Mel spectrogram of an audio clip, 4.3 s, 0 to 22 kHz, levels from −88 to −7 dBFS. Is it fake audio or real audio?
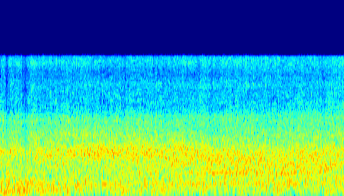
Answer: fake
